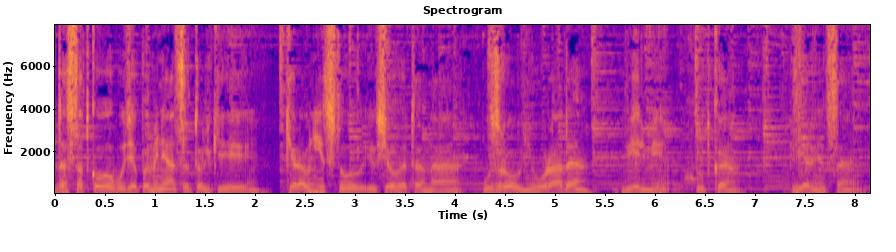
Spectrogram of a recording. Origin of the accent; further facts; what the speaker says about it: Buglaye, Mogilev Region, Belarus; Бо гэта Краснапольскі раён, вёска Буглае, адтуль родам.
